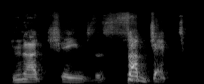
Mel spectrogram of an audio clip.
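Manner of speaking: ghostly growl, as if from beyond. Narrating a ghost's reply to a question, growling ghost voice. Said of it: "the ghost growled".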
